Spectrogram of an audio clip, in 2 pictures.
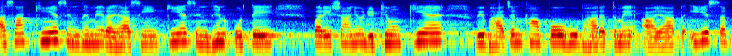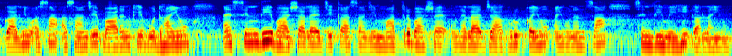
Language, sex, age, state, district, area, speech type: Sindhi, female, 30-45, Rajasthan, Ajmer, urban, spontaneous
